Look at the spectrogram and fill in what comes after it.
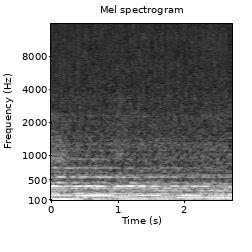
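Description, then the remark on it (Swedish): Steady rain falls continuously, a soft, even hiss with no breaks, layered over a low, constant humming drone and no voices. “Och märker du att du tappar fokus på regnet och drömmer dig iväg, tänker på annat när du märker att det har hänt så går du tillbaka till ljudet av regnet och andetaget.”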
